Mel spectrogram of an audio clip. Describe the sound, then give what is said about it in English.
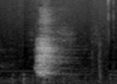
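A single short dog bark rings out, fairly loud against a quiet, low background hum, then fades away with no talking around it. “I think I'll bring my dog.”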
